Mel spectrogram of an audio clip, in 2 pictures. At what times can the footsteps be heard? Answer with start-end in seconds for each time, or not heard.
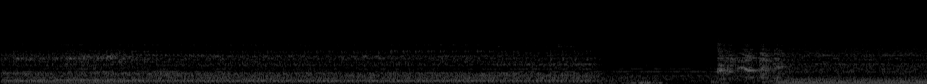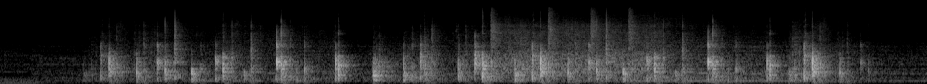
10.1-18.0.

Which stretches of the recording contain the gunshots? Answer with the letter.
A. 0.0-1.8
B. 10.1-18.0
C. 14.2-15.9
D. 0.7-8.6
C.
